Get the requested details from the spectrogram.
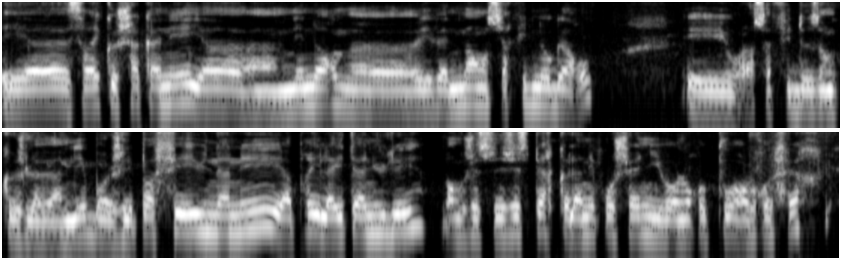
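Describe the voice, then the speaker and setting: A man with a southwestern French accent and a fairly high pitch talks at a very fast pace, with fairly even intonation and very even loudness, in a dry, close sound with no echo over noticeable background noise. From southwest France, Gers. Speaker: car enthusiast. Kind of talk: casual interview. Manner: hesitant, many fillers.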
